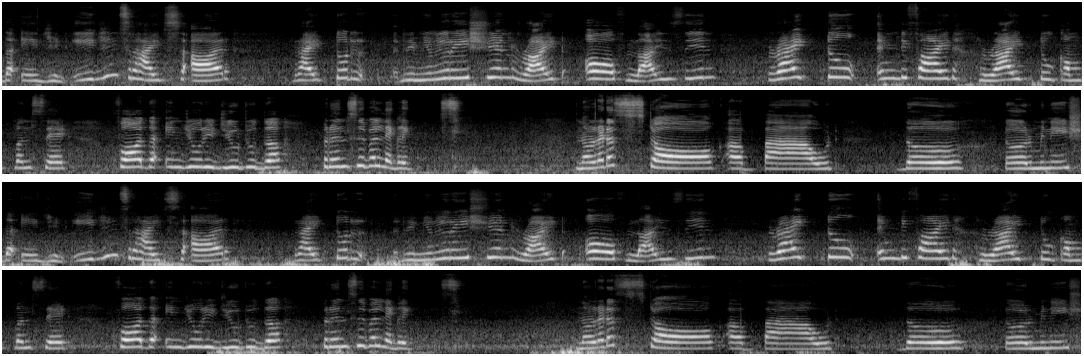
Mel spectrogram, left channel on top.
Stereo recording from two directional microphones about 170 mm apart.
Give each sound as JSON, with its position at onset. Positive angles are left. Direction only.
{"t": 0.0, "sound": "a child's voice", "side_deg": 20}
{"t": 16.6, "sound": "speech", "side_deg": 35}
